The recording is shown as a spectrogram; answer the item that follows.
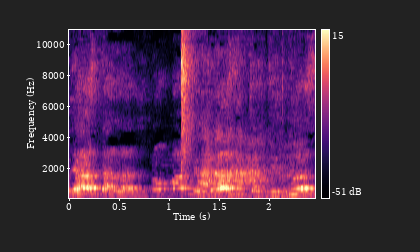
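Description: A single sharp smack of hands about a second in, over men's excited voices and laughter.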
